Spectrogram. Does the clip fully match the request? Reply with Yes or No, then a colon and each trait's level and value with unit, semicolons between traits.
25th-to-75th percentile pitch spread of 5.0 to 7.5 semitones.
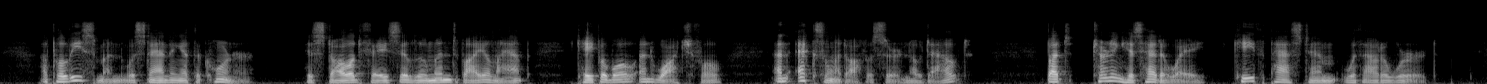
No: average, 4.4 semitones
